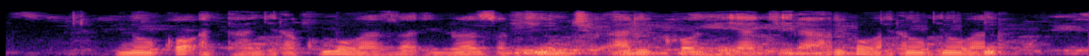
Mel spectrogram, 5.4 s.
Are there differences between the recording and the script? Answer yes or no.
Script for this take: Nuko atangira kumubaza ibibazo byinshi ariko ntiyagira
yes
